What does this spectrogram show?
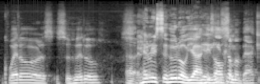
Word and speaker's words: Cejudo: Henry Cejudo, yeah, He's also coming back, isn't he? Yep, he's gonna be fighting that night too against Aljamain Sterling. So Henry Cejudo, he's 16-2.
